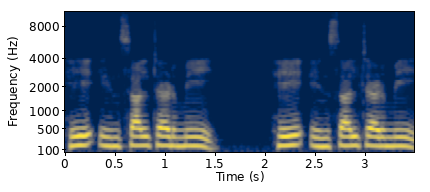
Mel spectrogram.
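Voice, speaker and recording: A man with a Telugu accent teaching English phrases, saying each sentence slowly and repeating it. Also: a little high, completely flat delivery, dark tone, smooth. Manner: slow, deliberate repetition. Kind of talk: slow sentence drill, Telugu then English twice.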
